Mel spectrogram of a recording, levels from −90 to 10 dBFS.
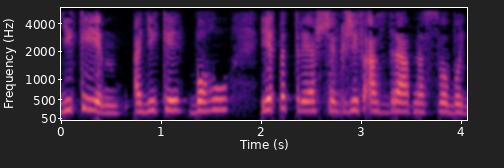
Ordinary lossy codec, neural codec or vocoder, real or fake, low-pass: none; none; real; 5.4 kHz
